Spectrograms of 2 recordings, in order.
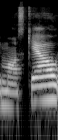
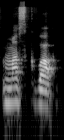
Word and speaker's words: Moskva: My pet peeve is when people say Moscow, even though I know in German that's how it's pronounced, but actually like it's Moskva.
